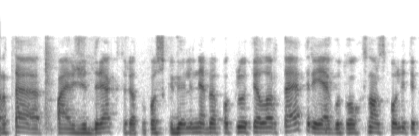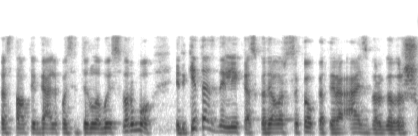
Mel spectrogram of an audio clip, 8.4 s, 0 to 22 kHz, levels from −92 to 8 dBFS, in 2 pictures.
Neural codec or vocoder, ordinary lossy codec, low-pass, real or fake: none; AAC, 64 kbps; 7.2 kHz; real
